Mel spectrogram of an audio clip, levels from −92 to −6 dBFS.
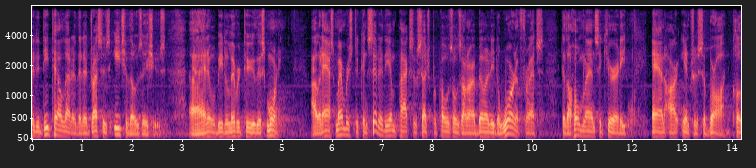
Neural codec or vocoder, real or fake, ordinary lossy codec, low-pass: none; real; Opus, 64 kbps; 7.2 kHz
